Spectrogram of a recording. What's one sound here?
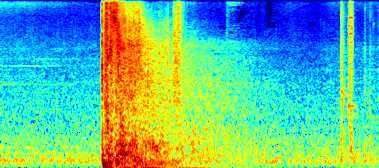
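A bolt-action sniper rifle fires a single shot in a video game, with a long echo.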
